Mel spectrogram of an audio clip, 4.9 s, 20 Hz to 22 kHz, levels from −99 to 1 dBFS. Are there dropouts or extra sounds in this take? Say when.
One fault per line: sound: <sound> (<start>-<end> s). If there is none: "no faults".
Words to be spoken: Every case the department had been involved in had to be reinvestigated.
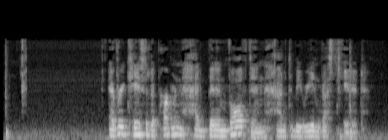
no faults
